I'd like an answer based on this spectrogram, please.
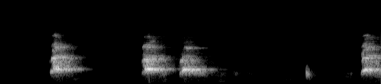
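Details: Seven-week-old blenheim Cavalier King Charles Spaniel puppy barking in a series of four high, bright yaps with a tiny squeak between them, inside a quiet home puppy pen holding a litter of five.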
